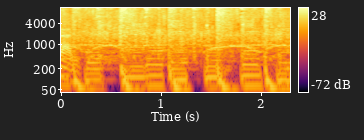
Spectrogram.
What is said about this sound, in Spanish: Eso es. Eso es. Gracias, gracias, gracias por esos aplausos tan Se le agradece un montón.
